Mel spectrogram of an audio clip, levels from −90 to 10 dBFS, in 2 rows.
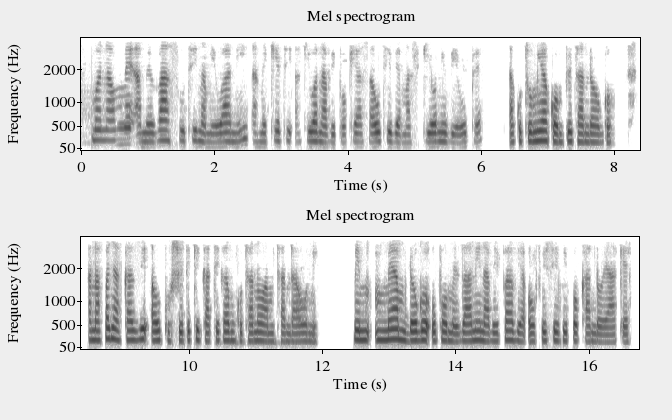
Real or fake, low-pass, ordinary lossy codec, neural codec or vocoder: real; 3.6 kHz; MP3, 32 kbps; none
